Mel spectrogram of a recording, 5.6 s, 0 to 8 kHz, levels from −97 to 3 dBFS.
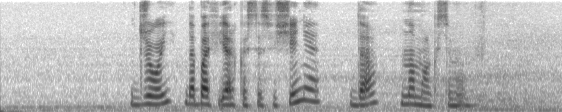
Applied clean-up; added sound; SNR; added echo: none; none; none; none.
